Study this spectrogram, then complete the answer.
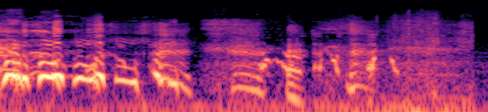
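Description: A specially bred crossbred turkey on a Thai farm gobbles in rapid, loud, wavering bursts close by, followed by softer, broken calls.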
